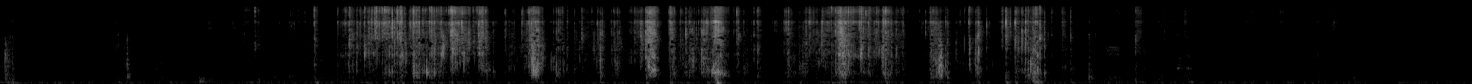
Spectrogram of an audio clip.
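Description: Foil booster-pack wrapper being torn and crinkled, a run of sharp crackling that starts about three seconds in and stops about three and a half seconds before the end.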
